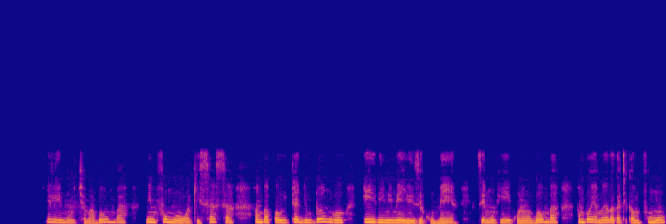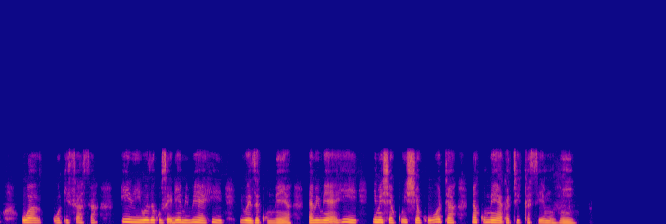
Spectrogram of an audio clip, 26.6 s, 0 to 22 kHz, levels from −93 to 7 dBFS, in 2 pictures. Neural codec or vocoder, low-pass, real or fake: codec, 16 kHz, 16 kbps, FunCodec, trained on Chinese and English, 50 frames a second; 7.2 kHz; fake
